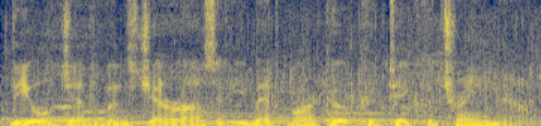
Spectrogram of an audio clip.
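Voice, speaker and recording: A man's voice: medium pitch, fairly quick. A man narrating a scripted children's story. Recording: prominent music behind the voice.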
